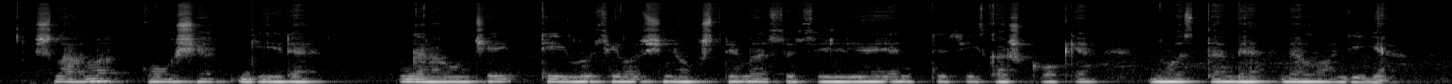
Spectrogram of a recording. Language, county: Lithuanian, Marijampolė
